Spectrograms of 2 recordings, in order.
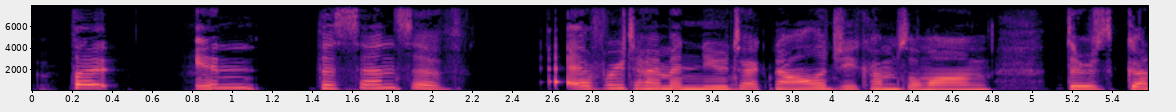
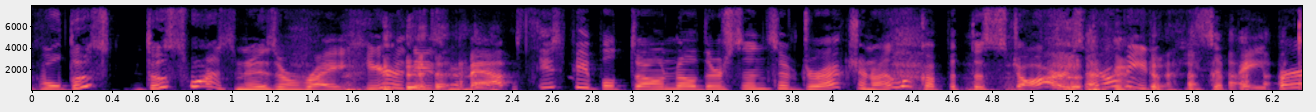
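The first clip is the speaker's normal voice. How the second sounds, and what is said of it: Imitates another person's voice. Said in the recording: “Like impersonation... that sounded great... That was a pretty good Zach.”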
